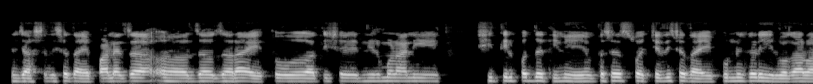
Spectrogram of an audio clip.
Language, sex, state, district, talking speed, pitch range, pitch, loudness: Marathi, male, Maharashtra, Dhule, 160 wpm, 145-160 Hz, 150 Hz, -16 LUFS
